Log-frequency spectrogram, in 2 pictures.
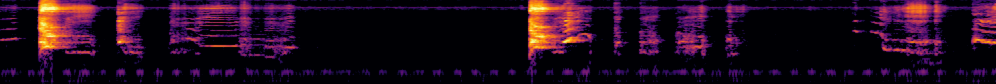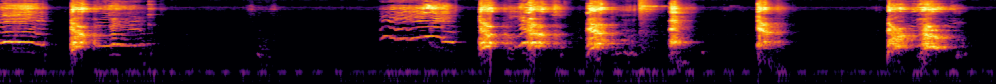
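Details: French Bulldog throwing a tantrum in his cage: bursts of high, wavering whines and yelps with harmonic stacks, some short sharp yips, separated by quiet pauses, growing more frequent and insistent toward the end; steady low electrical hum underneath.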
